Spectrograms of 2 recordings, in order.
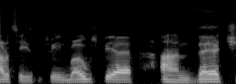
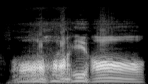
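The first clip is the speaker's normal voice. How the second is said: drawn-out, louder groan of indulgence; mock indulgence; 6 dB louder than usual. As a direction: groan it as if giving in to temptation. Mimes giving in to impulses.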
